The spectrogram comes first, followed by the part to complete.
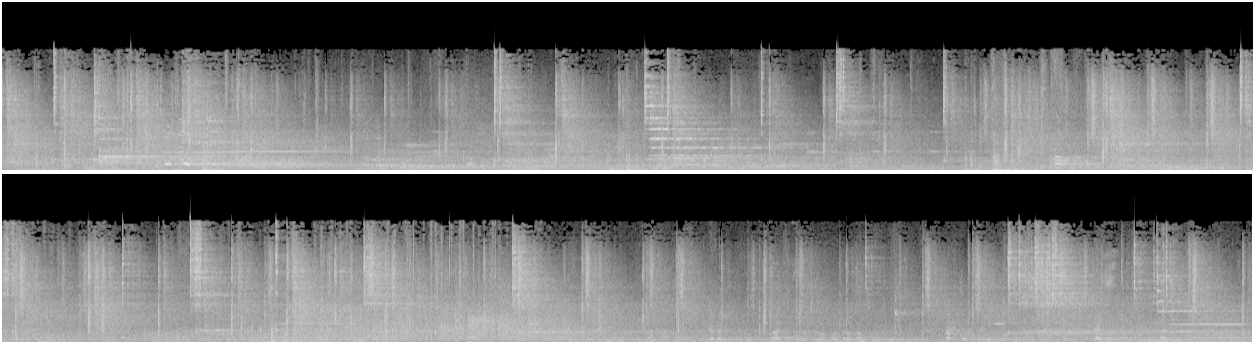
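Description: Fencing bout on a piste in a large hall: quick footwork knocks on the wooden floor and clicking blade contacts, with voices echoing in the hall.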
